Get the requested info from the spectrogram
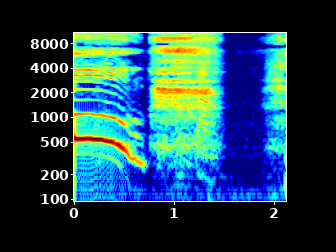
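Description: A person's drawn-out 'woo', the pitch rising then falling, followed by a breathy laugh that dies away about a second and a half in.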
